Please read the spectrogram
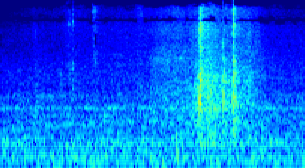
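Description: Quiet room tone with a few brief, soft clicks and rustles about a second and a half in.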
